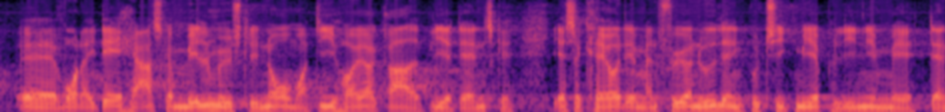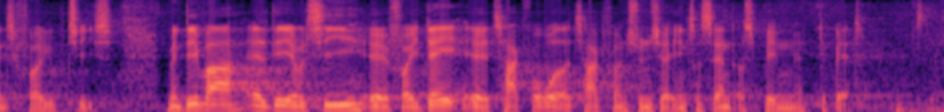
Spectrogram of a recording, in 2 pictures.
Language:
Danish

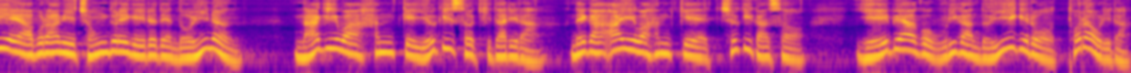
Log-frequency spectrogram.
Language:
Korean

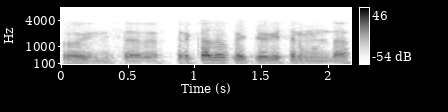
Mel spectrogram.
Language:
Punjabi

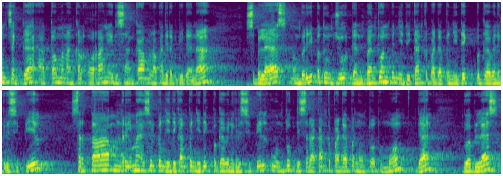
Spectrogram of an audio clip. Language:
Indonesian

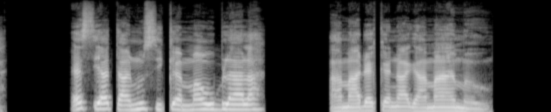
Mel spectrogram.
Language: Ewe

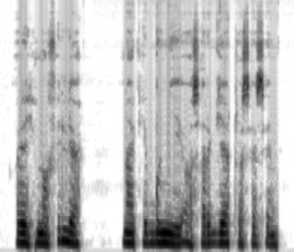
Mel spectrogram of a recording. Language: Masai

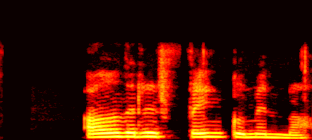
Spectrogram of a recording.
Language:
Icelandic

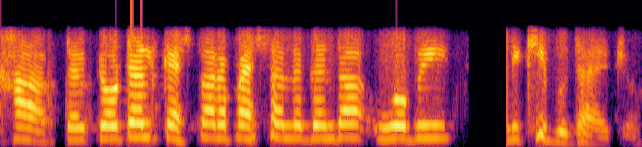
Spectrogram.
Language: Sindhi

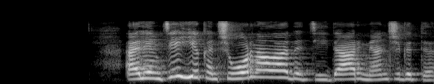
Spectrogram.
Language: Kazakh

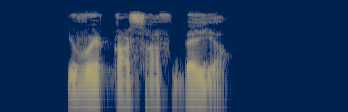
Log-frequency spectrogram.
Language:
Kabyle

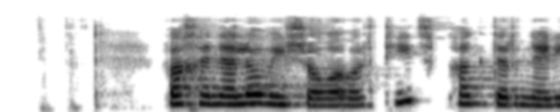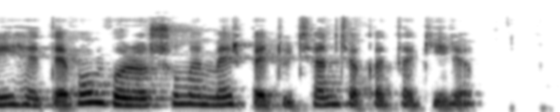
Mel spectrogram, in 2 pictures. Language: Armenian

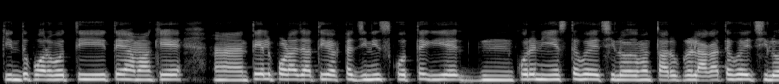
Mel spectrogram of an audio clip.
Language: Bangla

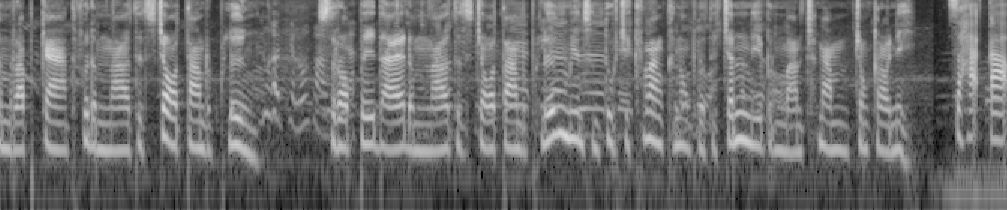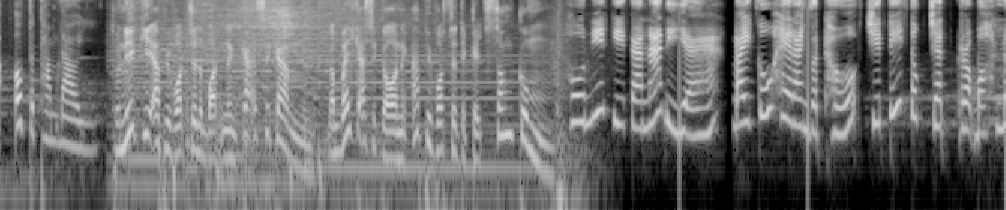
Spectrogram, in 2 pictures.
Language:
Thai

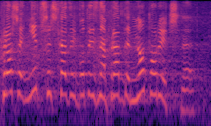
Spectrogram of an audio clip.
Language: Polish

